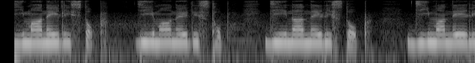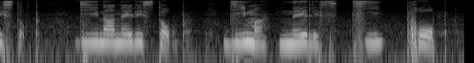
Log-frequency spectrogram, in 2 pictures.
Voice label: voice changer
